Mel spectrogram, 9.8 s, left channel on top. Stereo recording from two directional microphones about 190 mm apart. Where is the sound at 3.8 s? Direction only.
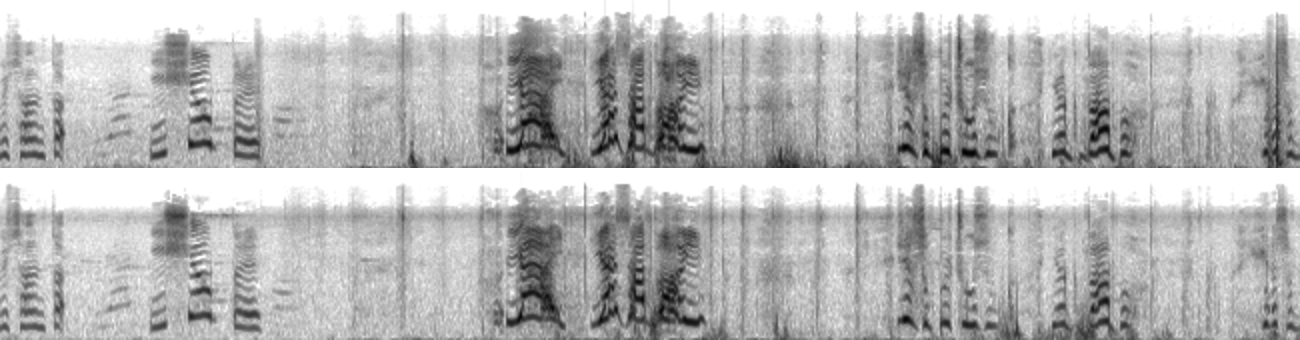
20° left (ahead or behind).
